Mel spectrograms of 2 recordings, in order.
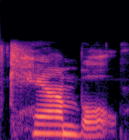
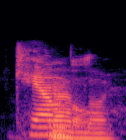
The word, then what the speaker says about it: Campbell: common English name but we do not usually when when we have a p or B those that type of thing together you do not pronounce both of the sounds and so it's camble so this P right here is silent Campell Campbell yeah and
